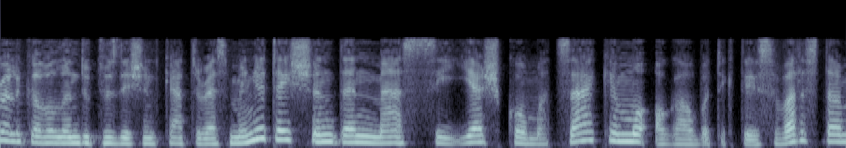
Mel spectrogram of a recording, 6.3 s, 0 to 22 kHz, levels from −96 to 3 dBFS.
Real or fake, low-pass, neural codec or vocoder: fake; 7.2 kHz; codec, 16 kHz, 0.4 kbps, LongCat-Audio-Codec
